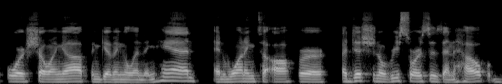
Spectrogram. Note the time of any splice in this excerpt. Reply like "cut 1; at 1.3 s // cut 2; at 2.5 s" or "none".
cut 1; at 2.0 s // cut 2; at 3.3 s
